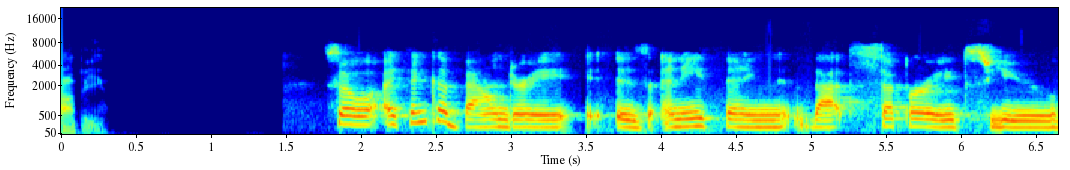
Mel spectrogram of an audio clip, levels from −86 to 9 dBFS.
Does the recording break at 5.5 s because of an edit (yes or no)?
no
